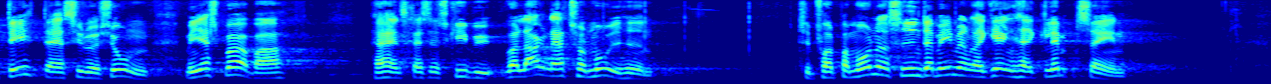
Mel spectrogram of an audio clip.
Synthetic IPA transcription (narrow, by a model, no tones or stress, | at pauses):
d̥e̝d̥ææɐsit͡sʰuæɕo̝̰ːnn̩menjɑ̈ɪsb̥ɶɐb̥ɑ̈ː | hæɐhænskʰʁɛsd̥ænsɡ̥ib̥y̰ʋɒlɑ̈ŋ̰d̥æɐt͡sʰɒ̽lmo̝̰ðˠiɦe̝ð̞̰ˠn̩ | efɒ̽ed̥̚pʰɑ̈mɔ̽ːnəðˠɐsiːðˠn̩d̥æme̝ːnd̥mænʁɛɡ̥e̝ɐeŋ̩ɦæð̞̩ˠɡ̥lem̰d̥sɛ̰ːɪn̩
